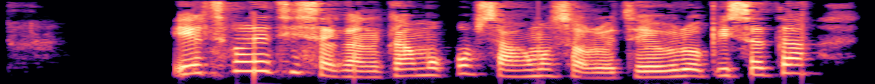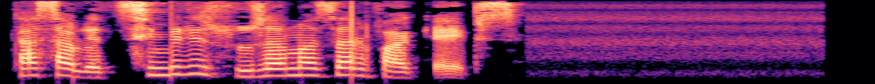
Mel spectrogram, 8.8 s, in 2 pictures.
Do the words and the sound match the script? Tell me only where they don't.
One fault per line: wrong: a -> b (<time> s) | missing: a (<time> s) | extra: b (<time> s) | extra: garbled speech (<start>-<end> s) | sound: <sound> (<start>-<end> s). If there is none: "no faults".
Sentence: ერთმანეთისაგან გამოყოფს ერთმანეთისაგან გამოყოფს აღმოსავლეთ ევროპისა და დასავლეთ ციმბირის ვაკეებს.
missing: ერთმანეთისაგან გამოყოფს (2.5 s)
extra: უზარმაზარ (5.6 s)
